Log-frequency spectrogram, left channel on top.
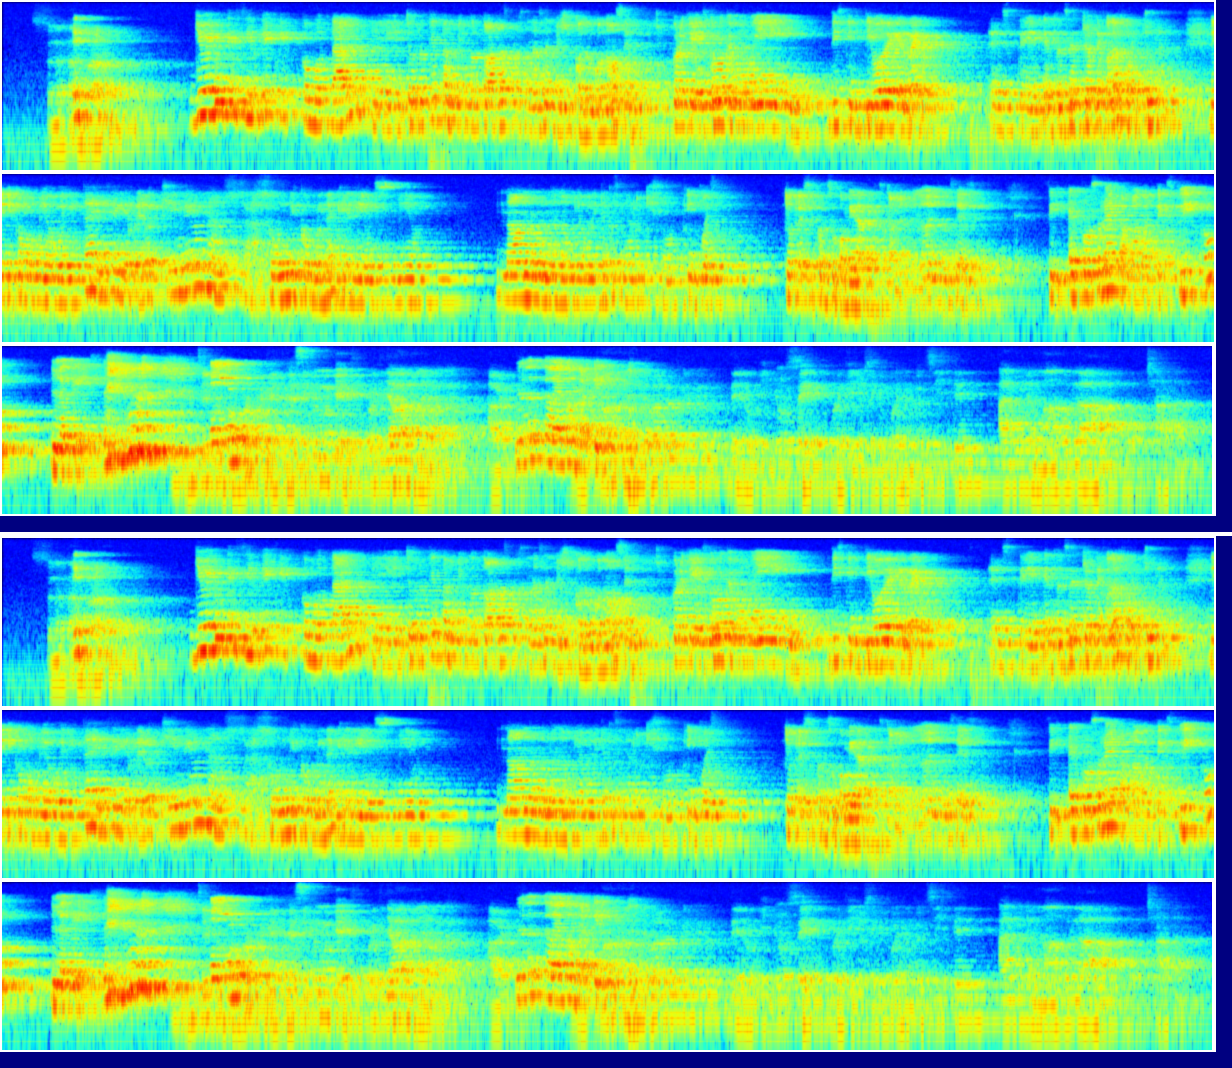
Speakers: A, on the left (about 70°); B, on the left (about 35°).
A: Suena tan
B: Eh,
A: raro.
B: Yo he de decirte que como tal, eh, yo creo que también no todas las personas en México lo conocen, porque es como que muy distintivo de Guerrero. Este, entonces yo tengo la fortuna de que como mi abuelita es de Guerrero, tiene una sazón de comida que Dios mío. No, no, no, no, no, mi abuelita cocina riquísimo y pues yo crecí con su comida prácticamente, ¿no? Entonces, sí, el pozole de Camagua, te explico lo que es. <laughs>
A: Ujú, Sí, por
B: Es-
A: favor, porque estoy así como que. Porque ya va, no, ya va, ya va. A ver,
B: luego te voy a
A: a
B: compartir
A: ver. No,
B: una
A: no, yo
B: foto.
A: te voy a hablar primero de lo que yo sé, porque yo sé que, por ejemplo, existe algo llamado la horchata,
